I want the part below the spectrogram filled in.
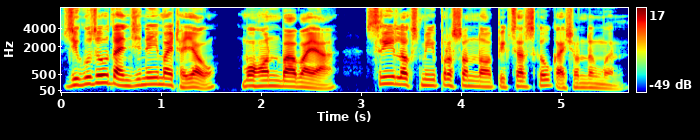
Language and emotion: Bodo, neutral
